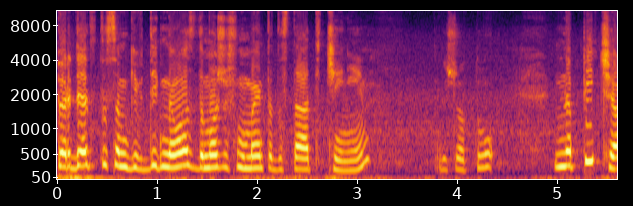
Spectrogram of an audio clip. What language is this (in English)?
Bulgarian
